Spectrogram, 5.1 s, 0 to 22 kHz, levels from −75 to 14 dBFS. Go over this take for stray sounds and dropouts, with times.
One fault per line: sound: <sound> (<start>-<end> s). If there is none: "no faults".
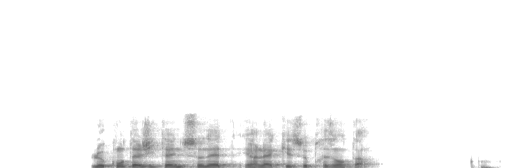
sound: thud (4.7-5.0 s)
